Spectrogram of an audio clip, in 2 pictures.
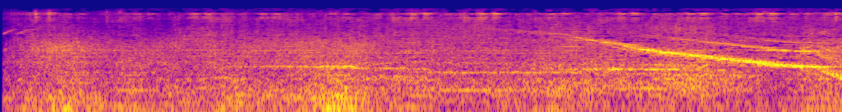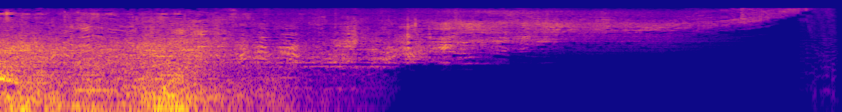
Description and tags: A Ghost's Musroom Trip
drug, scream, ghost, horror, trip, mushroom, scary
